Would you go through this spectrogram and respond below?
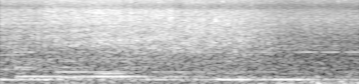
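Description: Ocean waves washing onto a beach in Busan, South Korea, a constant soft surf hiss at low level, with a faint steady tone running beneath and no voices.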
